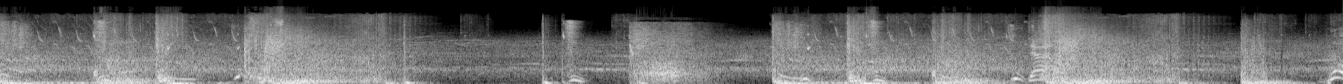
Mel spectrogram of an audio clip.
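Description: A whooshing blast roars as a special punch hits.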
